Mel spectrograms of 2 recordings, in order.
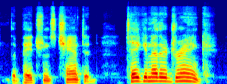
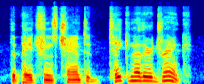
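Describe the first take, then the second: No difference in how they are said.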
